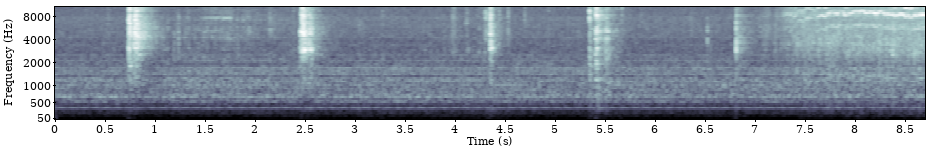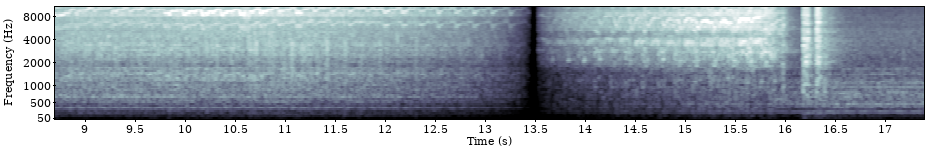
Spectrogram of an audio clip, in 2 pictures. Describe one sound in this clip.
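Metal parts clink as they are handled.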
